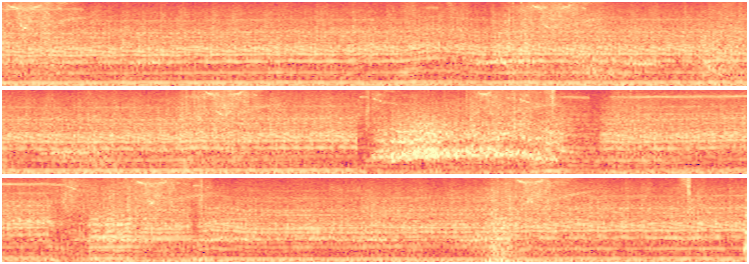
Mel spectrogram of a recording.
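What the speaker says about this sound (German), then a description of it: "Dann haben wir einen Grund, mal den neuen Mustang zu fahren." A Ford Mustang GT in the racing game Need for Speed Most Wanted holds a steady loud engine drone with shifting pitch, a brief rough tire-scrub burst midway and occasional whooshes of passing traffic.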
